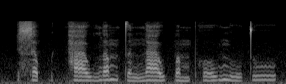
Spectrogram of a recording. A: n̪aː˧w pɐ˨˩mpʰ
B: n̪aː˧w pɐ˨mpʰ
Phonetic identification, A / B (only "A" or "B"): A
